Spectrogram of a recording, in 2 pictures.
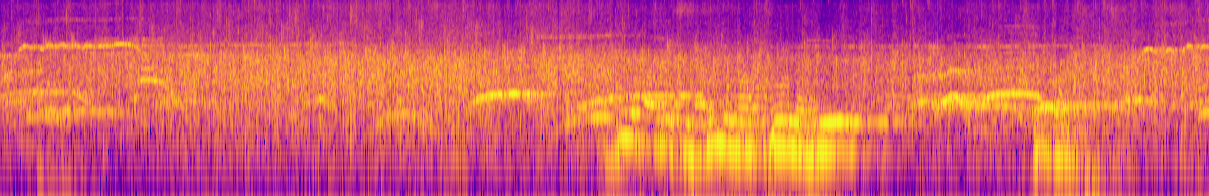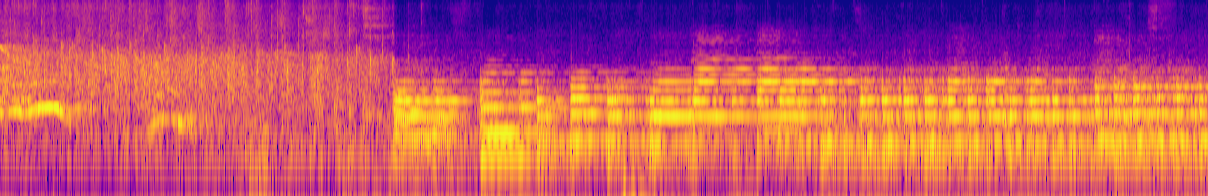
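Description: Concert audience applauding and cheering, with whoops and shouts over the clapping. About sixteen seconds in, the band comes in abruptly with held chords over a fast, even pulse.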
